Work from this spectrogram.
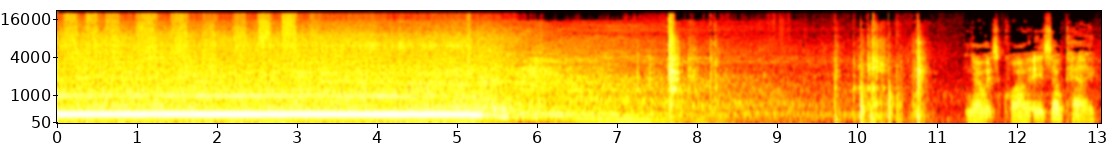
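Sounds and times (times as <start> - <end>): motor winding down: 0.0 - 8.8
vacuum cleaner motor whining: 0.0 - 10.0.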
